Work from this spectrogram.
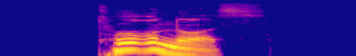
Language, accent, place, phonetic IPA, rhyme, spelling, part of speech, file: German, Germany, Berlin, [ˈtʊʁnʊs], -ʊʁnʊs, Turnus, noun, De-Turnus.ogg
- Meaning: rotation (regular change)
